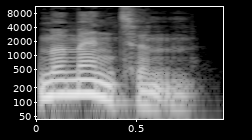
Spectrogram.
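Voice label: "momentum", British English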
